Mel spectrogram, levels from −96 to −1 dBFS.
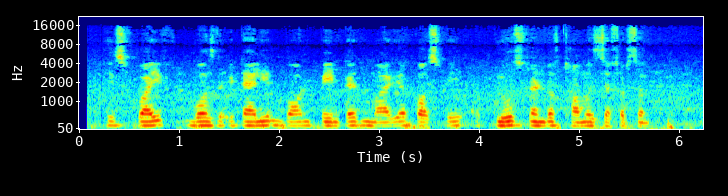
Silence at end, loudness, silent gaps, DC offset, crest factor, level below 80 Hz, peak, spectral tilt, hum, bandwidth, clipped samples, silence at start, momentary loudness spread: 0.1 s; -22 LUFS; none; under 0.1%; 18 dB; -44 dBFS; -4 dBFS; -6.5 dB/octave; none; 16 kHz; under 0.1%; 0.1 s; 12 LU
